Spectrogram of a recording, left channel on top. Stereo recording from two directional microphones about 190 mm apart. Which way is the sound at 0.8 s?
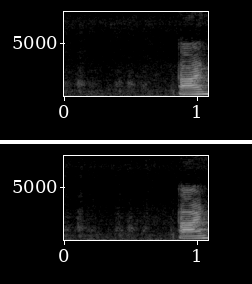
25° left (ahead or behind).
